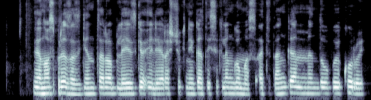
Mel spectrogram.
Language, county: Lithuanian, Šiauliai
